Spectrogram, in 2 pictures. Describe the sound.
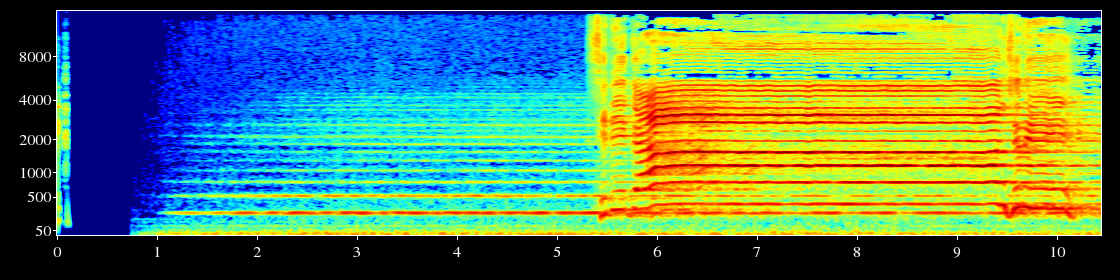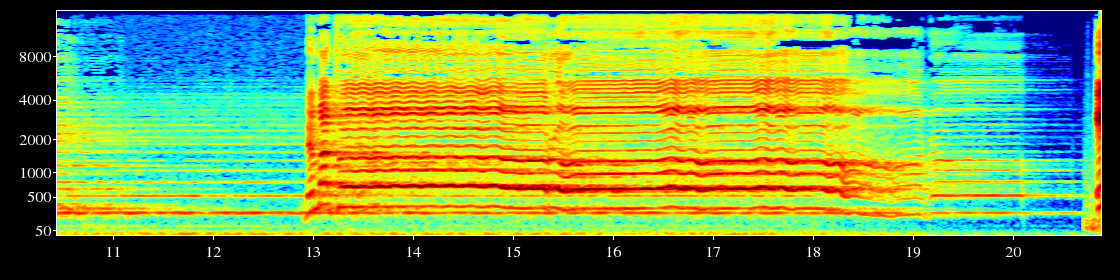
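An African chant sung in Xhosa from the Black Panther film soundtrack: a steady low drone underlies two long, loud sung phrases with rich, sustained vocal tones, separated by a brief quieter stretch.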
